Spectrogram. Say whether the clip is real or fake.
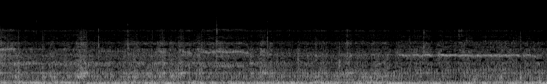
real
